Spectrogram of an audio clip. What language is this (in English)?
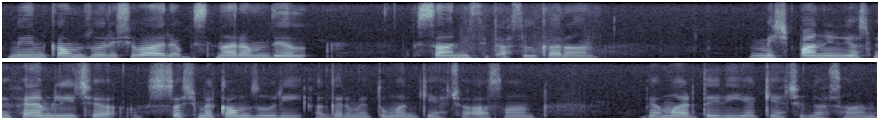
Kashmiri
